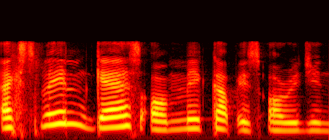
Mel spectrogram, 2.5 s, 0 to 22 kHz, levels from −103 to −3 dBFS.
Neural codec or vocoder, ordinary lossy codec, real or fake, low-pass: none; none; real; 7.2 kHz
